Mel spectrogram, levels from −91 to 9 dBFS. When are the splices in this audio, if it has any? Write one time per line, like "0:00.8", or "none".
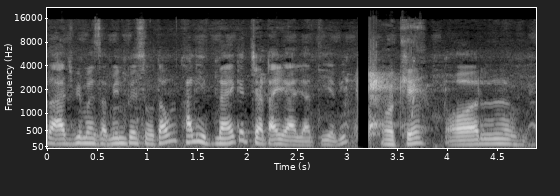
none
